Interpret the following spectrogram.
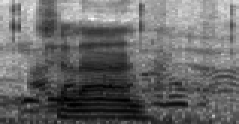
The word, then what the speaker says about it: Jalan: Jalan. They pronounce the J.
